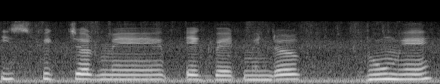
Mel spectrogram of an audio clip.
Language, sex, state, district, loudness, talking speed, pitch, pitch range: Hindi, female, West Bengal, Alipurduar, -15 LUFS, 95 wpm, 225 Hz, 205-235 Hz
